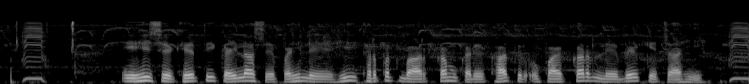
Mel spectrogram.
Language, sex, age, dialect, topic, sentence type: Bhojpuri, male, 31-35, Northern, agriculture, statement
